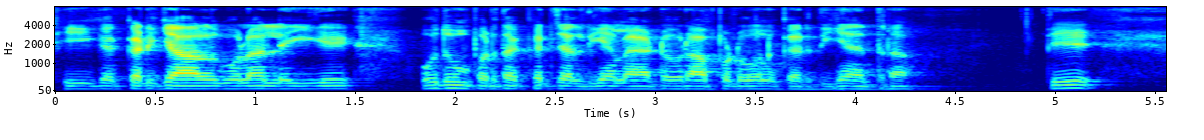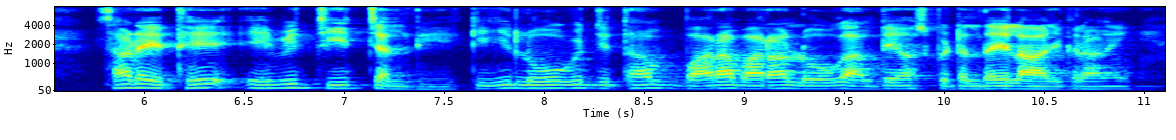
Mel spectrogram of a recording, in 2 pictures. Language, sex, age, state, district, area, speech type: Dogri, male, 30-45, Jammu and Kashmir, Reasi, rural, spontaneous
